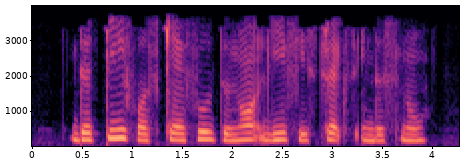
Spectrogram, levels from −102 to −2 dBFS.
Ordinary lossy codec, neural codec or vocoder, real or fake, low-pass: MP3, 32 kbps; codec, 16 kHz, 4 kbps, FreqCodec, larger model; fake; 3.6 kHz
